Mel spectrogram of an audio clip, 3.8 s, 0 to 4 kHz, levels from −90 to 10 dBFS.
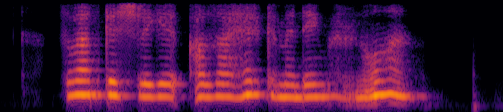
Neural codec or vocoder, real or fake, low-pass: codec, 24 kHz, 0.5 kbps, DualCodec; fake; 3.6 kHz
